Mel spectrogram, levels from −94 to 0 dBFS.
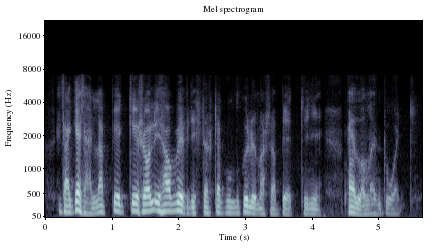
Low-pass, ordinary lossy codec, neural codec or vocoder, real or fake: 7.2 kHz; none; codec, 16 kHz, 2 kbps, X-Codec, WavLM features, trained on Multilingual LibriSpeech; fake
